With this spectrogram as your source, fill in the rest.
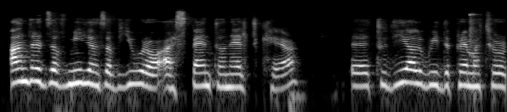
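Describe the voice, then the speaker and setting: A woman with an Italian accent speaks at a moderate pace in a fairly high pitch, her intonation fairly even, on a very clean recording with a silent background. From Italy. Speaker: panel chair, climate advocacy director. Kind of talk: moderating a conference panel. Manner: halting, with restarts and fillers.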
